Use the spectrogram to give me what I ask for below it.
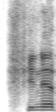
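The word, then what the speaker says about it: سين: তারপরে দেখেন সিন তিন আলিফ টানের সাথে সিন সিন কোন ভাই আবার এমন উচ্চারণ করছেন না তো সিন এটা কিন্তু গুন্না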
